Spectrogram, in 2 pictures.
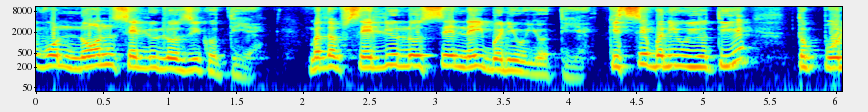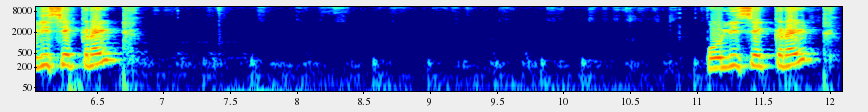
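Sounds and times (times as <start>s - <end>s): marker writing on whiteboard: 4.0s - 12.0s.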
